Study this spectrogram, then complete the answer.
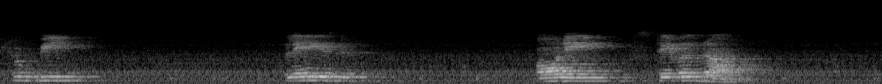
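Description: A man speaks slowly in short phrases, close to a microphone, with pauses between.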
